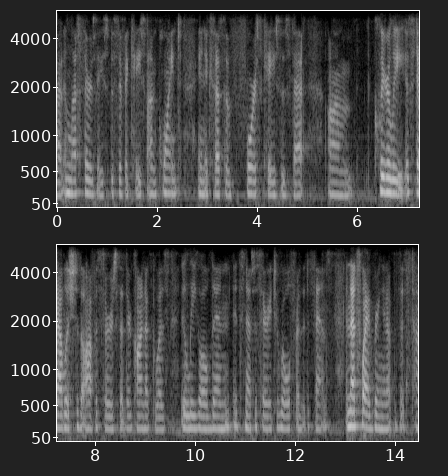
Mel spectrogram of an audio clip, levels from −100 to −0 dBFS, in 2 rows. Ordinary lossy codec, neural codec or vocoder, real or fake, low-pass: Opus, 16 kbps; none; real; 5.4 kHz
